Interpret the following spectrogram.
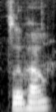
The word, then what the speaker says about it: Flujo: Billy said, I use the Flujo app, pronounced Fluho, on my Android TV.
